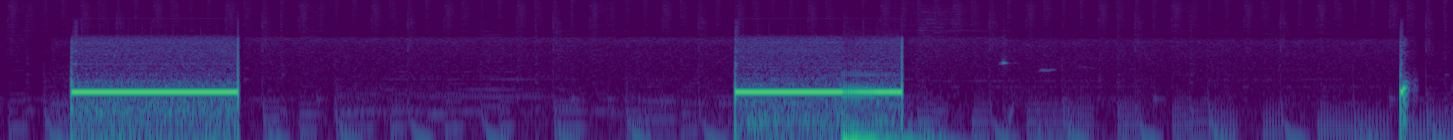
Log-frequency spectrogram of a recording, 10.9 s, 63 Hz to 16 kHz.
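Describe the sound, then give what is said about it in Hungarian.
Two rings of an outgoing phone call sound clearly through the line, each a steady buzzy tone about a second long, separated by a pause of several seconds, with no talking: the Hungarian radio station Rádió Egy calling a listener to pick the listener of the day. “2:10, csak annyi időnk van, hogy gyorsan rácsörögjünk valakire, aki, ha ügyesen veszi fel a telefont, akkor a nap hallgatója lesz”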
